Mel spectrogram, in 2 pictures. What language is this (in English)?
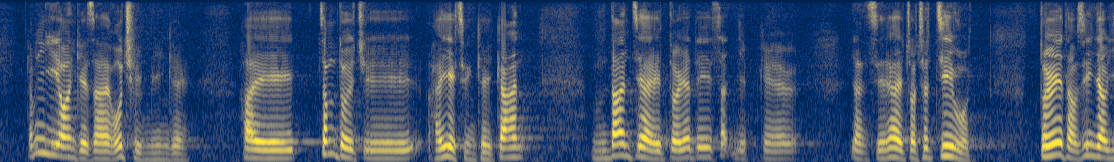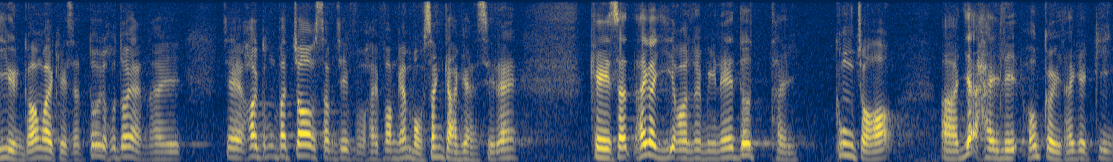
Cantonese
